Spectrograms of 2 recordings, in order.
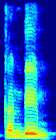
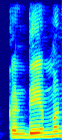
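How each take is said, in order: First: The word ends on m with no n. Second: The final n is pronounced after the m. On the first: The speaker calls it right. "जहां पे sign दे दिया हूं उसको आपको चुप रखना है" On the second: The speaker calls it wrong. "कंडेमन नहीं"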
